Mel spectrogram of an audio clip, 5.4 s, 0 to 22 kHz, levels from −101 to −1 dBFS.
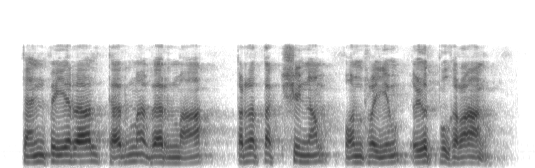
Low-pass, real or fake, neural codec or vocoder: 7.2 kHz; fake; codec, 16 kHz, 4 kbps, FunCodec, trained on Chinese and English, 50 frames a second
